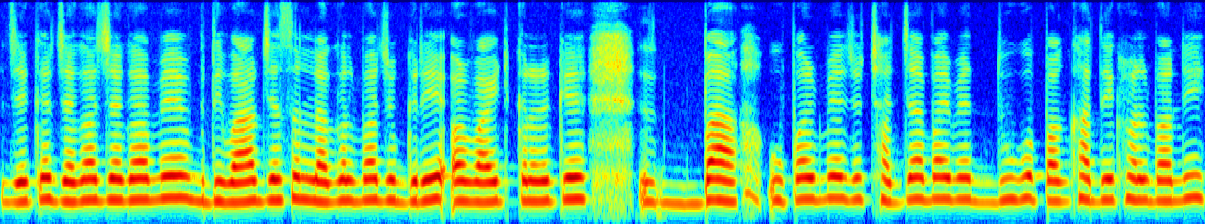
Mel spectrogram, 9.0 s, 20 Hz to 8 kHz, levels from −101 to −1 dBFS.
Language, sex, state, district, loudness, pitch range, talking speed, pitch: Bhojpuri, female, Uttar Pradesh, Gorakhpur, -15 LUFS, 235-255 Hz, 165 wpm, 245 Hz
